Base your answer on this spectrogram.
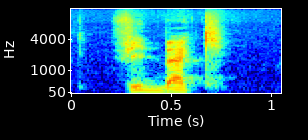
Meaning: feedback (generic)
- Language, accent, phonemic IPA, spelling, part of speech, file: French, France, /fid.bak/, feedback, noun, LL-Q150 (fra)-feedback.wav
